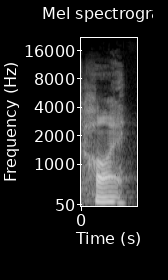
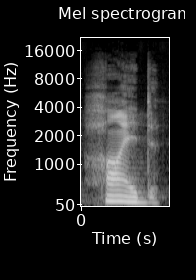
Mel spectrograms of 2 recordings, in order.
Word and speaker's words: hide: sit in a bird high. And it's not hi. It's not hi. There's a duh in that word. So she she needs to say hide.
